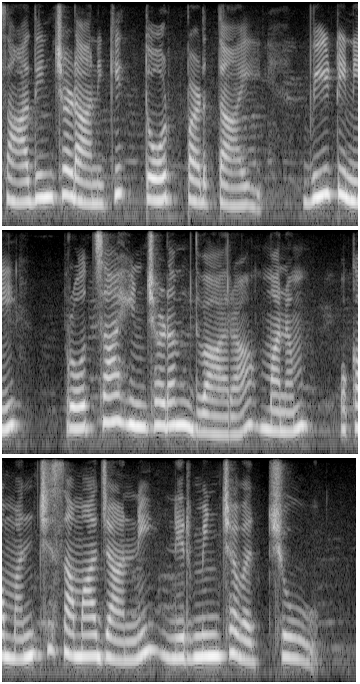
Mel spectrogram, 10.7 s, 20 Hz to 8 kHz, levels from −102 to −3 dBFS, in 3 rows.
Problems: none marked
